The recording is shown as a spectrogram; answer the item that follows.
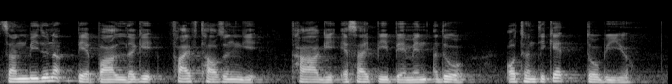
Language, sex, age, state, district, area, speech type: Manipuri, male, 18-30, Manipur, Bishnupur, rural, read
